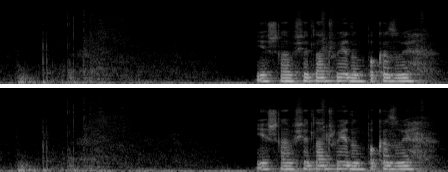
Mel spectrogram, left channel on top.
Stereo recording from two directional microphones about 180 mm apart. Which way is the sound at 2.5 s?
30° left (ahead or behind).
